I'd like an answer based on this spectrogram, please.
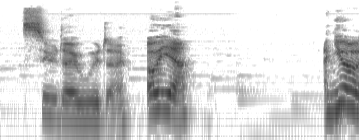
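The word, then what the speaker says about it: Sudowoodo: did it again was absolutely soaked that it's pseudo woodo oh yeah I knew I was saying it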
